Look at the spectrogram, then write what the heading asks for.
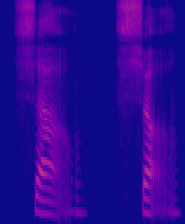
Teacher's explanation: Show, you glide it between an ah sound, the schwa sound, and an u sound. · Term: diphthong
